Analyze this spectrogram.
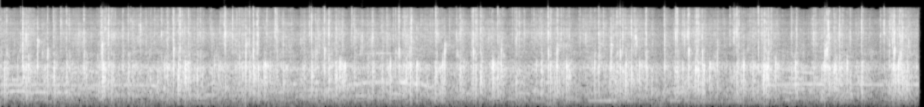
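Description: Several people clap their hands.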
